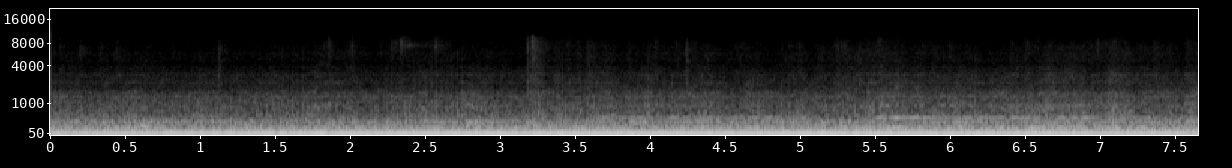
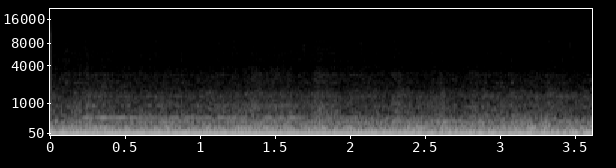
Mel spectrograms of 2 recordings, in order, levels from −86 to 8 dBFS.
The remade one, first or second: first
